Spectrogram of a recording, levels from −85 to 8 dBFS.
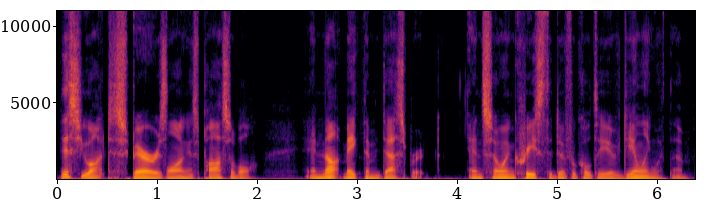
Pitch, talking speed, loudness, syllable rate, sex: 100 Hz, 215 wpm, -20 LUFS, 6.4 syllables/s, male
